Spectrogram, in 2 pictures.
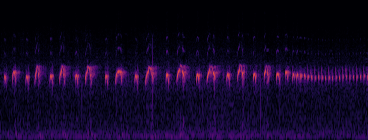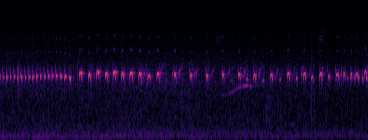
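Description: A Eurasian oystercatcher gives loud, shrill piping notes in a rapid series, about five a second, briefly merging into a steady trill before the piping resumes.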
